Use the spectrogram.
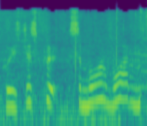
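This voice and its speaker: A woman's voice: fairly high pitch, fairly even intonation, takes it slowly. A woman filming her family at the seaside, chatting and laughing her way through a casual home-video commentary. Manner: chatty, amused, laughing often. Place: pebble beach by the sea, outdoors. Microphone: handheld camcorder mic. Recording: camcorder with wind and surf noise.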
